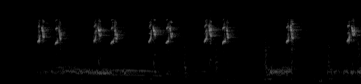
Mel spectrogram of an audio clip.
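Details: Long-tailed shrike in full repertoire song for young birds to copy. Quick double chips are repeated in pairs about every half second, with a soft, steady low murmur in the background.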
